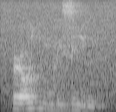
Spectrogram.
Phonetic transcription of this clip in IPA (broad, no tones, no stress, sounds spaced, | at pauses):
ɭ ɔ ʎ ɵ ŋ a̤ j z i lʲ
